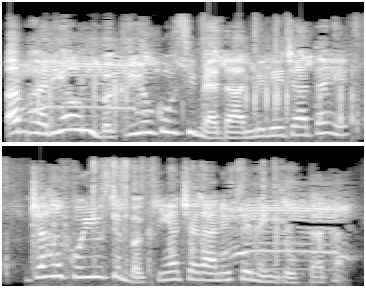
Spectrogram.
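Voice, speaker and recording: Expressive woman storyteller. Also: fairly high pitch, normal speed, noisy background. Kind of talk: scripted storybook narration.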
